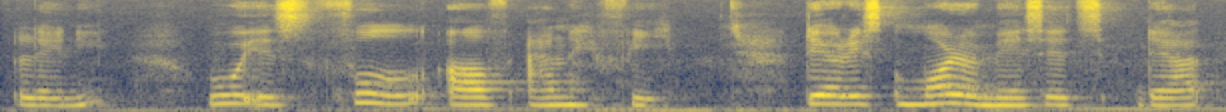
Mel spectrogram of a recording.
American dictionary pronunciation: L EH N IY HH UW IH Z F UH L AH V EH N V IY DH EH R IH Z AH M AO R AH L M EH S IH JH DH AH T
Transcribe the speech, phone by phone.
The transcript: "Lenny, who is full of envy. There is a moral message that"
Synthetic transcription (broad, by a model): L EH N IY HH UW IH S F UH L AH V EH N F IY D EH R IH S M AO R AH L M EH S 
